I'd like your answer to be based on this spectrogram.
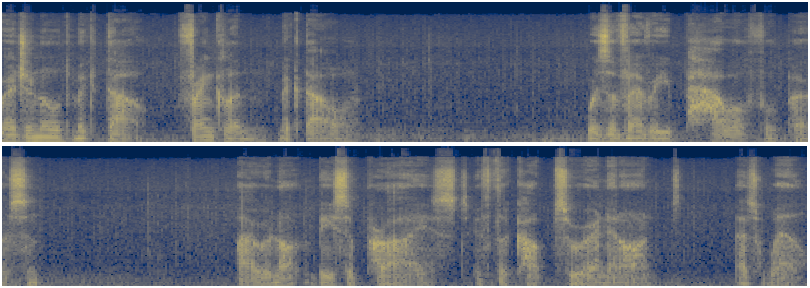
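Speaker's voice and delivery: hushed, confiding voice. A game master voices a man who looks around and leans in: hushed voice. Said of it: "in a v- more hushed voice than he's talking now".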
